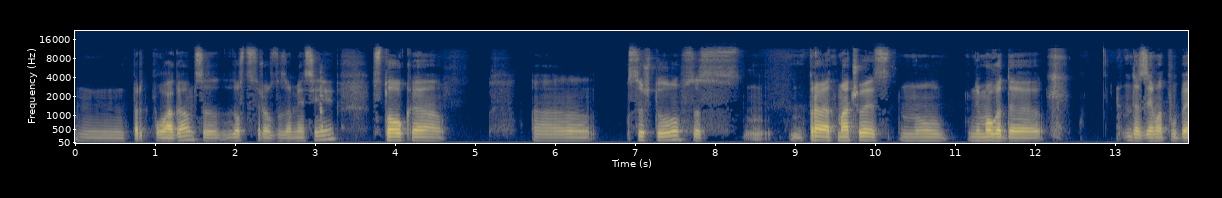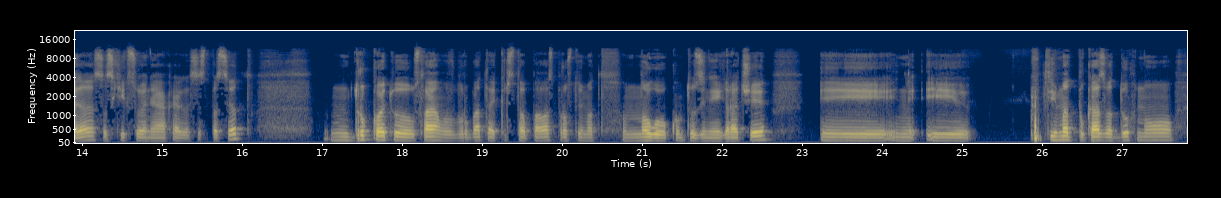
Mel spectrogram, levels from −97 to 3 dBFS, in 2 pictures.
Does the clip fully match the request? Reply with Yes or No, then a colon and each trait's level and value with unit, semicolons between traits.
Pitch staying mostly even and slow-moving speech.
Yes: narrow, 2.1 semitones; slow, 95 wpm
